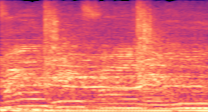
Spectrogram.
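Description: Drumline music: marching snare and bass drums playing over a backing track with a held bass line and melody. Loud accented hits come about once a second.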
